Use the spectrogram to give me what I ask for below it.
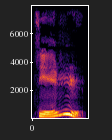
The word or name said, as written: jie2ri4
